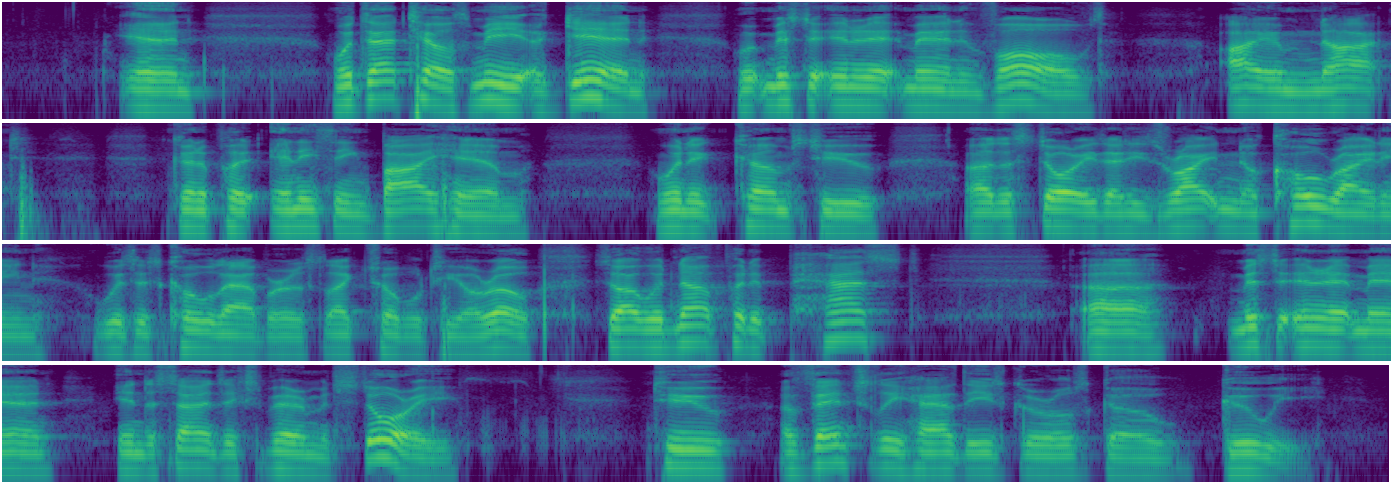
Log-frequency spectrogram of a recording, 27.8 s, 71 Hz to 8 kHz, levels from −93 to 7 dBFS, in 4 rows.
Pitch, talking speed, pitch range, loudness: 120 Hz, 130 wpm, 110-130 Hz, -22 LUFS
